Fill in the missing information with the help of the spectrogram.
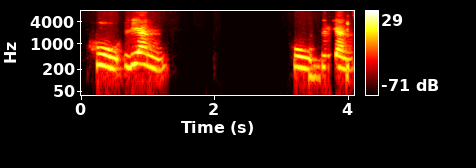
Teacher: el acento lo lleva en la A.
